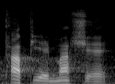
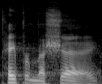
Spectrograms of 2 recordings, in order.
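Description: First: The first word is said as 'papier'. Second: The first word is said like English 'paper'. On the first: The speaker calls it right. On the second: The speaker calls it wrong.

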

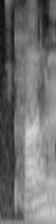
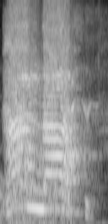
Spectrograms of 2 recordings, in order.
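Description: First: The word is said at normal volume. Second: The word is shouted loudly.

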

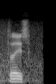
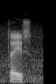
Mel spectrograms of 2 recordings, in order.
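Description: No difference in how they are said.

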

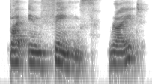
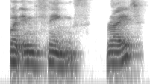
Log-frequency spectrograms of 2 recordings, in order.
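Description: The two takes are said the same way.

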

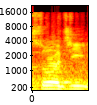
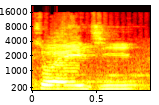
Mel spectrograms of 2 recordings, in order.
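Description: First: The first syllable sounds like 'shuo'. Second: The first syllable sounds like 'zhui'. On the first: The speaker calls it wrong. "如果你要念错，就跟我一样念说说鸡" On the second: The speaker calls it right. "如果你要念正确，你就念追鸡"

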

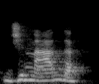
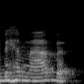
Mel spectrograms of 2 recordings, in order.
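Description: First: The first word is said with a 'j' sound. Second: The first word is said with a plain 'd' sound. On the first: This is how people in São Paulo say it. "mas aqui em São Paulo nós falamos de nada" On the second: This is how people in Curitiba say it. "Em Curitiba, por exemplo, as pessoas já pronunciam mais o de"

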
